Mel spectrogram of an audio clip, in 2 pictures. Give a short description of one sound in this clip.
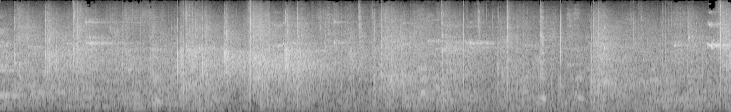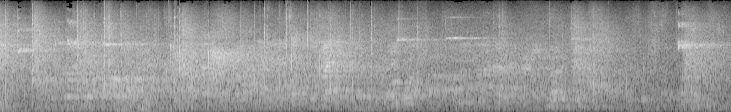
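A badminton racket strikes a shuttlecock in a large echoing hall.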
